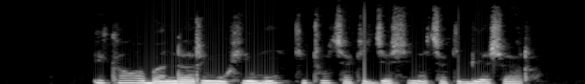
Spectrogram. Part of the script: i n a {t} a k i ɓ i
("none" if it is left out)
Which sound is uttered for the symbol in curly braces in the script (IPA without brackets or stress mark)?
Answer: t͡ʃ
